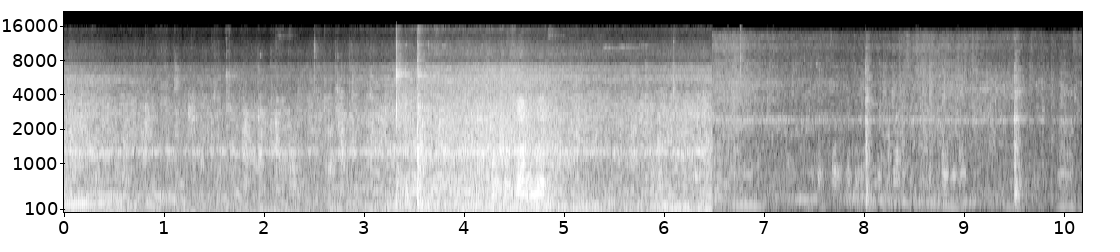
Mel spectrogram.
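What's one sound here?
Metal parts click and scrape as they are fitted together by hand.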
